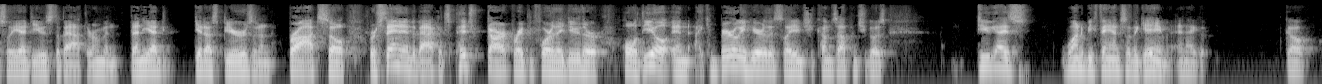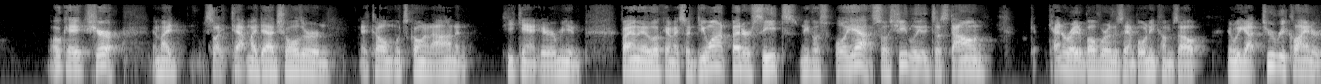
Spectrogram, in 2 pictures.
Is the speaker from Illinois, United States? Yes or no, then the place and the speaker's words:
yes; Chicago, Illinois, United States; Growing up in Chicago, I went to quite a few Chicago Wolves games.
